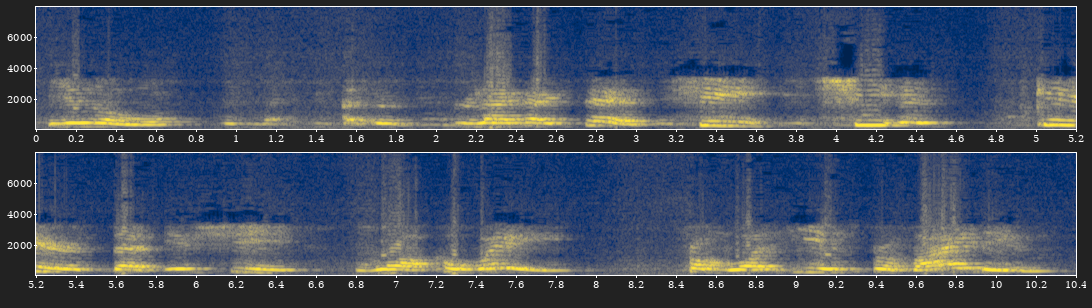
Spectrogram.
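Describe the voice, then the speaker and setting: A woman's voice: fairly high pitch, expressive, extremely slow, reverberant, recorded from a distance, phone-quality sound. A woman speaking hesitantly with many fillers on a talk show. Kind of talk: casual talk show chat.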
